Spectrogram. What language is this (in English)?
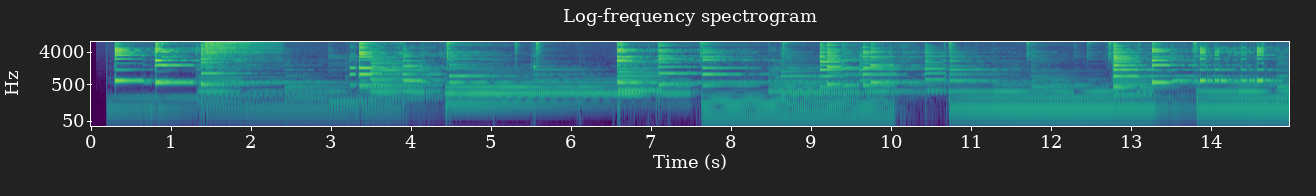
Vietnamese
